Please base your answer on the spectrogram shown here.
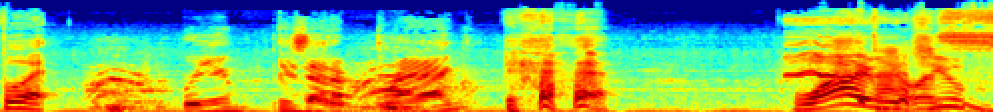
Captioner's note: laughs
